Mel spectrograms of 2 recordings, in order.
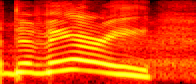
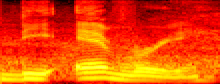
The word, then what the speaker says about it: DeEvery: So, DeVary, what do you have for us today? Doing good. It's actually DeEvery. But that's okay. Everybody pronounce it wrong. Everybody but my mama get it wrong.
